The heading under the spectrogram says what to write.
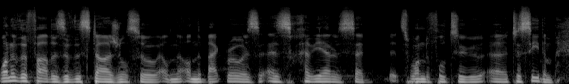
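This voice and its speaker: Speaking at a fairly quick pace, a man is heard in a very clean recording with a silent background. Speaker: conference interpreter and interpreter trainer. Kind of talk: panel discussion. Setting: conference panel with audience. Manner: fast; hesitant, many fillers.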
